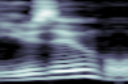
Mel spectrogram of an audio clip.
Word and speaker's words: Yuzu: But back to Adam's email, there is an emulator for the Switch called the I think it's pronounced Yuzu, Yuzu.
